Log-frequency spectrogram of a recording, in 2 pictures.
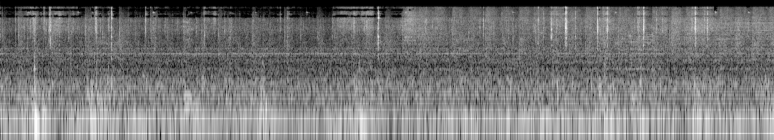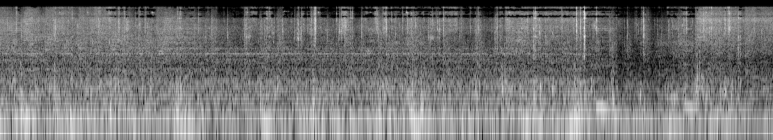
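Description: Off-road vehicle crawling slowly down a rocky trail: a steady low rumble of engine and tyres, with occasional knocks as it rolls over the rocks.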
